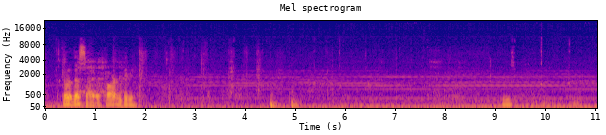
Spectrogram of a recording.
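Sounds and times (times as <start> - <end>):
steady hum of held tones: 0.0 - 11.0
dull thumps: 4.4 - 5.2.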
